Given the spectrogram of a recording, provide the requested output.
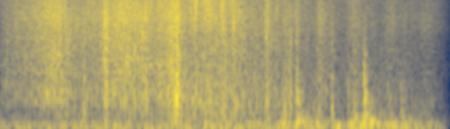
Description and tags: body moving through bushes
bushes, forest, garden, hidding, leaves, sneaking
